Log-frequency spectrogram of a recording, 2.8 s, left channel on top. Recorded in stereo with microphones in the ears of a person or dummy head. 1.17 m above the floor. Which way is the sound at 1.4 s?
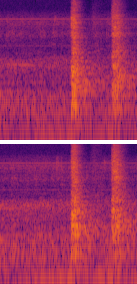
5° right (ahead or behind).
